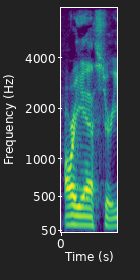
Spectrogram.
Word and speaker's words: Ari Aster: Ari Aster, yeah, the guy who did Hereditary and yeah.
